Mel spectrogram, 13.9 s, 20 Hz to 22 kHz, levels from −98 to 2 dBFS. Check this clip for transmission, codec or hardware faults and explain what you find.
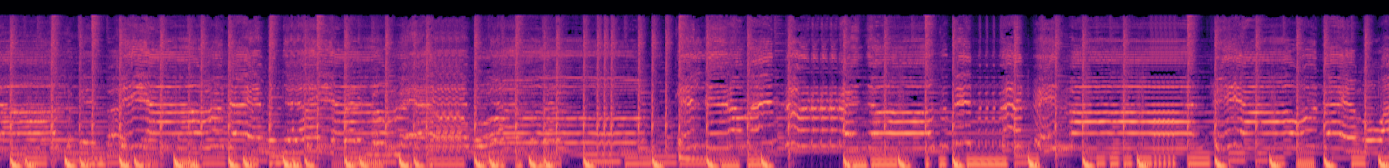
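Two faults are present: a doubled audio track over the first part of the clip, and repeated frames recurring throughout.

Doubled audio track, from the start to 5.62 s: a full-band copy of the sound, about 5 dB quieter, trails roughly two seconds behind, then cuts off abruptly. It has no decay or room colouring, unlike an echo. The likely cause is a second, slower capture path being mixed in.

Repeated frames: at 2.93 s a 69.7 ms block plays once more. At 4.41 s and 9.80 s a 69.7 ms block plays three extra times. At 6.02 s a 69.7 ms block plays twice more. At 8.13 s a 92.9 ms block plays three extra times, and at 11.54 s a 46.4 ms block plays five extra times. Each one is a stutter. Unlike a dropout, nothing is lost: the audio becomes longer by the repeated time.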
